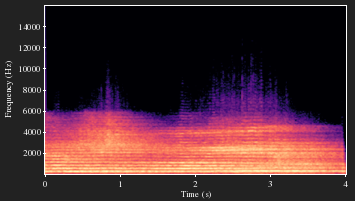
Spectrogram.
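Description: A female rock vocal played backwards and drenched in added reverb: one long, held, echoing sung note at a steady pitch, sounding distant, the middle stage of building a reverse-reverb effect.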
